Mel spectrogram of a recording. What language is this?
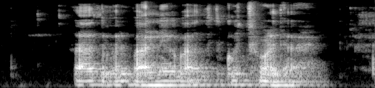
Hindi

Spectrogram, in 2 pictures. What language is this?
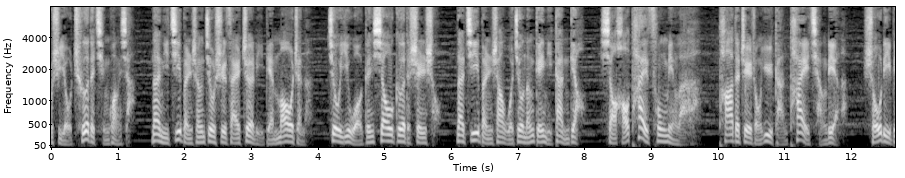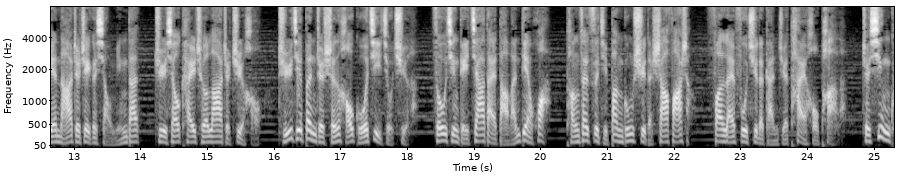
Chinese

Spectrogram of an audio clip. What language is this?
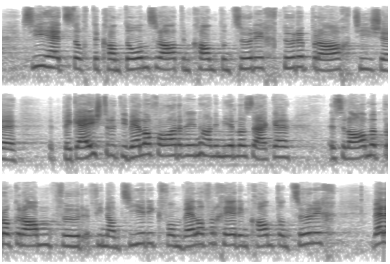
Swiss German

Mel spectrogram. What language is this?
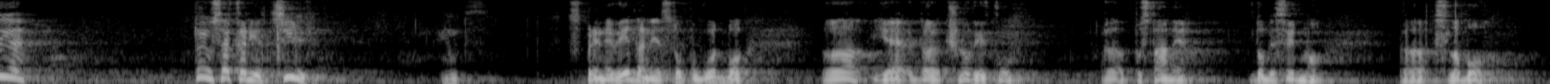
Slovenian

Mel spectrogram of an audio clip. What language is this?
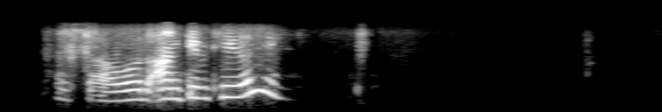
Dogri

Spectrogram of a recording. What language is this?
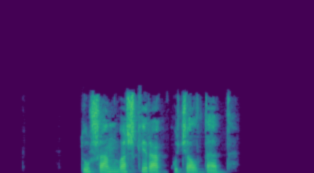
Mari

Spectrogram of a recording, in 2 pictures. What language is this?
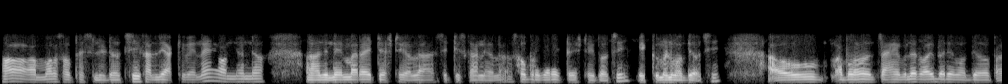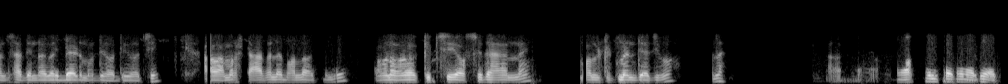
Odia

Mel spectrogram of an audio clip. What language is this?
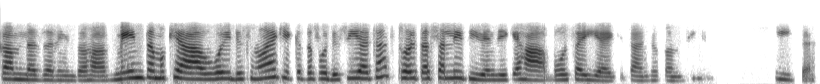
Sindhi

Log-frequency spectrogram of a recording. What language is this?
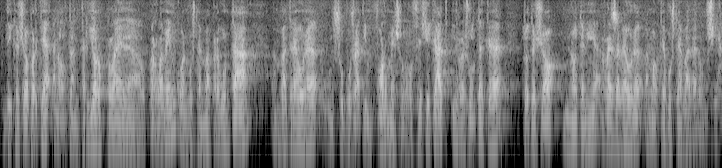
Catalan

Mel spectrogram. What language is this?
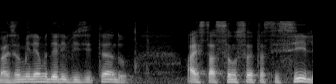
Portuguese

